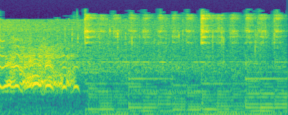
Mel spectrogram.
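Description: A baby dinosaur's creature-cry sound effect: a high, wavering, whinny-like squeal that ends about half a second in. Background music with a stepping melody follows.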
